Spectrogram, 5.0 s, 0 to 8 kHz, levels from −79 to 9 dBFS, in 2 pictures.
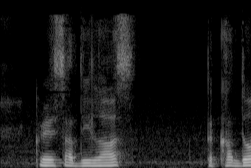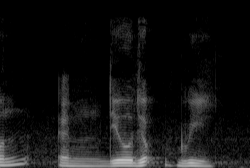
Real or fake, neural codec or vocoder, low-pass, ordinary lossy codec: fake; codec, 16 kHz, 4 kbps, X-Codec, HuBERT features, trained on balanced general audio; 7.2 kHz; AAC, 32 kbps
